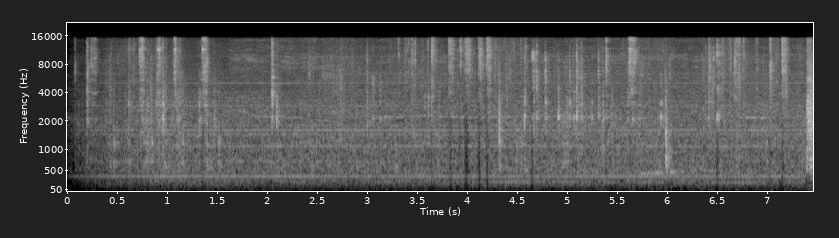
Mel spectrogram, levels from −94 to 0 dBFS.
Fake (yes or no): no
